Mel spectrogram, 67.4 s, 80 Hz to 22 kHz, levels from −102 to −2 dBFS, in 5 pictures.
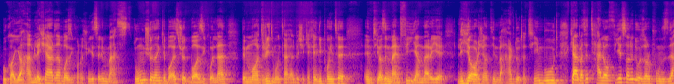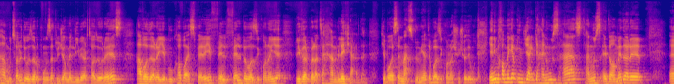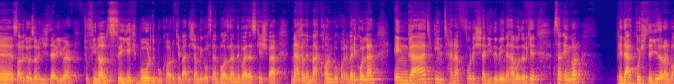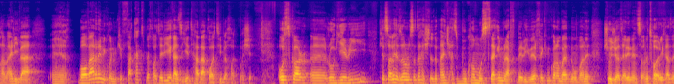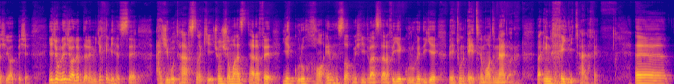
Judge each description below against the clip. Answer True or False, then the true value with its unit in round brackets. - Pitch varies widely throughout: False (4.8 semitones)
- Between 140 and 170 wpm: True (155 wpm)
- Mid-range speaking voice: False (110 Hz)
